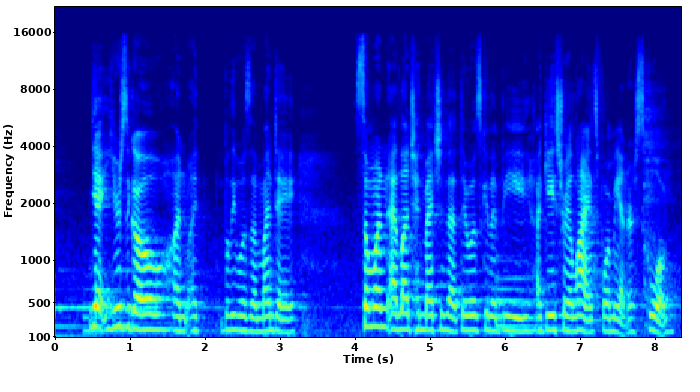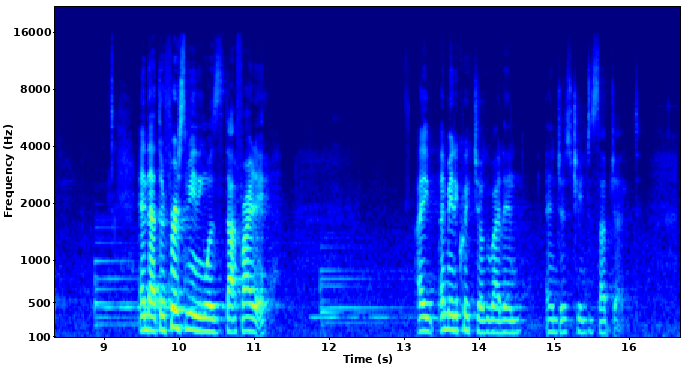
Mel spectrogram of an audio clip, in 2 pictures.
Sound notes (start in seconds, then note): none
